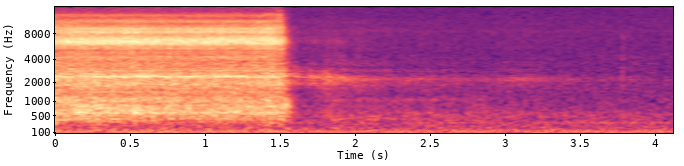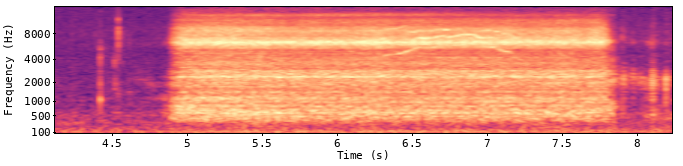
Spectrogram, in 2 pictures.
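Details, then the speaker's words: Phobia RDA atomizer after fix: two soft breathy draws, just airy hiss with no whistling, after pushing the airflow separator inside the airflow to the side. "so I don't hear the whistling noise anymore all I did was the the separator in in the airflow"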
